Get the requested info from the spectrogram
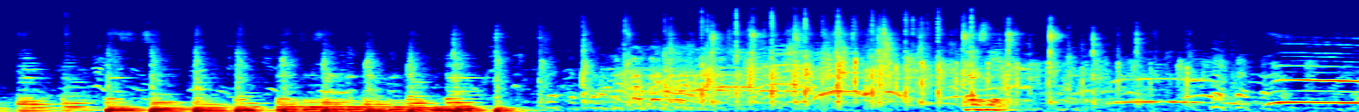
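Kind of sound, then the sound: crowd, audience booing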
